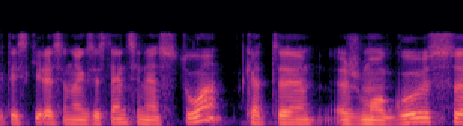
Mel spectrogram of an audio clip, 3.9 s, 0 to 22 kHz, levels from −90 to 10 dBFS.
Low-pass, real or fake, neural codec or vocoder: 7.2 kHz; real; none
